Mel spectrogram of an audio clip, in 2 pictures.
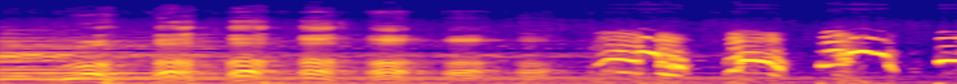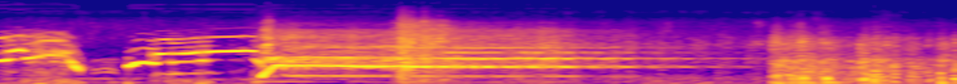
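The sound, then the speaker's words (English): A woman's high, wailing screams from the horror film The Werewolf of Washington rise and fall repeatedly, followed by a man's scream, then rumbling thunder and heavy rain take over, with a sustained whistle-like tone in the storm. “That woman screaming at the right before the guy screams in that is from the horror classic The Werewolf of Washington.”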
